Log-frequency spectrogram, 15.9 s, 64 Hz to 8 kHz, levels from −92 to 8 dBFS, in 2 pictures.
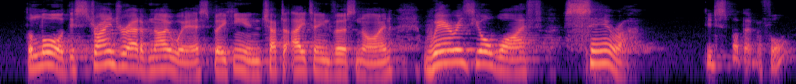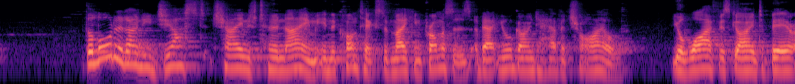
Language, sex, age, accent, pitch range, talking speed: English, male, 40-59, Australian, 145-210 Hz, 190 wpm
